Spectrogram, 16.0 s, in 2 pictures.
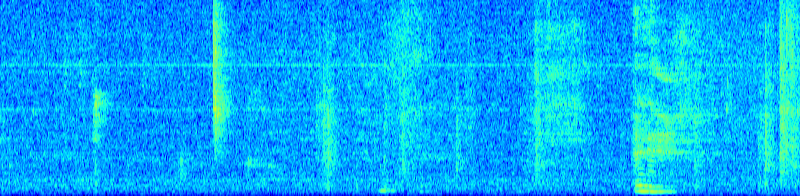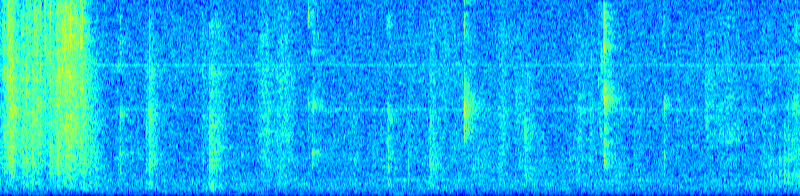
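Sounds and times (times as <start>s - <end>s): crunching fried chicken: 7.6s - 10.3s
chewing crackles and clicks: 11.0s - 14.8s.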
